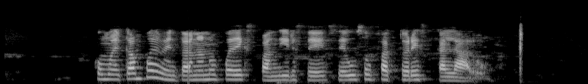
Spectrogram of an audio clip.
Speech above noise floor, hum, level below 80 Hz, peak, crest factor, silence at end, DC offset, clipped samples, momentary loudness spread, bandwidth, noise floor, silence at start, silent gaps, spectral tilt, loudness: 46 dB; none; -68 dBFS; -2 dBFS; 22 dB; 0.65 s; under 0.1%; under 0.1%; 8 LU; 13 kHz; -68 dBFS; 0.95 s; none; -2.5 dB/octave; -21 LUFS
